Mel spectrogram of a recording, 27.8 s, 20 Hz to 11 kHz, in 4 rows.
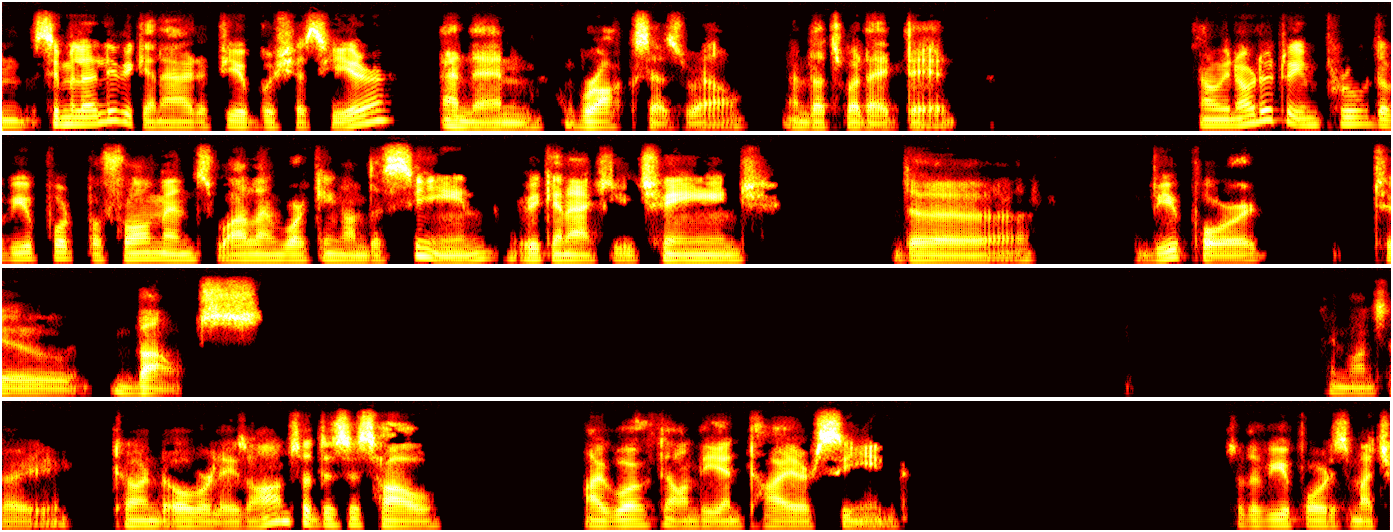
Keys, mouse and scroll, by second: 4.3-5.0 middle drag, 5.7-8.7 middle drag, 10.3-11.8 scroll down 10, 12.4-16.0 drag, 18.3 click, 19.3-19.7 middle drag, 20.8 click, 21.8-23.2 middle drag, 23.8-24.1 scroll up 3, 24.3 shift+middle click, 24.8-25.3 scroll down 2, 25.3-26.0 middle drag, 26.3 shift+middle click, 26.7-27.7 middle drag.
